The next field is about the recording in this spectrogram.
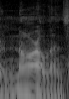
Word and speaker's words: New Orleans: New Orleans or Narlands? – Narlands. – I'm from here, man, so, you know, I don't want to be caught saying it wrong, bro.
